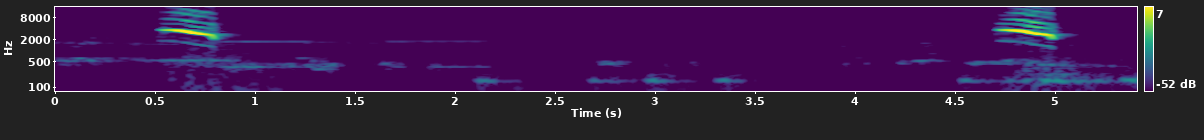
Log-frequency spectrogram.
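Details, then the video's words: Javan grey-throated white-eye gives two brief, bright, sharply falling calls about four seconds apart, with silence between; the call is used as a lure to make other birds of its kind answer. "Dengan pancingan opior jawa ini opior jawa bahan atau opior jawa macet pasti nyaut"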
